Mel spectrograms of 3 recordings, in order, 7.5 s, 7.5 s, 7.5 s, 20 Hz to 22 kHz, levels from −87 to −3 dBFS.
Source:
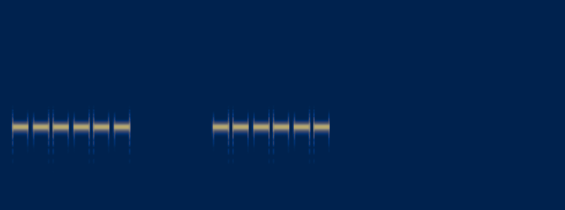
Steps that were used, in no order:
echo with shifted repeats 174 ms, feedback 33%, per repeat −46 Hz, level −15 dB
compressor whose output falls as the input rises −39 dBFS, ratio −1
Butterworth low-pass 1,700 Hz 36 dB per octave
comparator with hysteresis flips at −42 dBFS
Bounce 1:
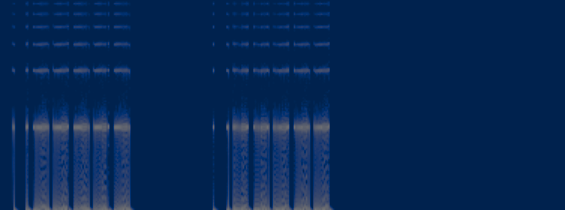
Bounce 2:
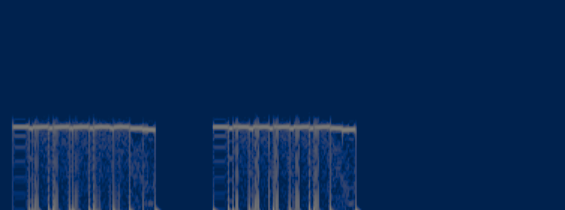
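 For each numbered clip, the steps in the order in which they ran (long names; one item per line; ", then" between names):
compressor whose output falls as the input rises, then Butterworth low-pass, then echo with shifted repeats, then comparator with hysteresis
echo with shifted repeats, then compressor whose output falls as the input rises, then comparator with hysteresis, then Butterworth low-pass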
